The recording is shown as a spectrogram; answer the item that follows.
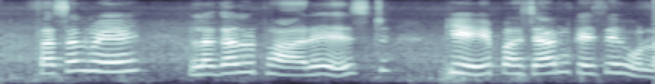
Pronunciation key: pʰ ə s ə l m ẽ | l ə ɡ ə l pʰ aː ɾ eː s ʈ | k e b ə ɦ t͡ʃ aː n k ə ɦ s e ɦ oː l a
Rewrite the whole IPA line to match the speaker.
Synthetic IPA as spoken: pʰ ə s ə l m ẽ | l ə ɡ ə l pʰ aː ɾ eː s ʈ | k e p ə ɦ t͡ʃ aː n k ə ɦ s e ɦ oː l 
